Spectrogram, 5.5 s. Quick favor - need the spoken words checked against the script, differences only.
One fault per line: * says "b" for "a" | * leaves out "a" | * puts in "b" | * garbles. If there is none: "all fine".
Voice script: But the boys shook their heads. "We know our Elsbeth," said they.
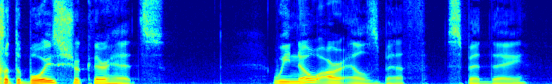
* says "sped" for "said"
